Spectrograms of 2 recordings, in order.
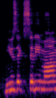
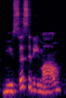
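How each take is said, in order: First: Music and City are said as separate words. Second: Music and City run together into one word. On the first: The speaker calls it right. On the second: The speaker calls it wrong.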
